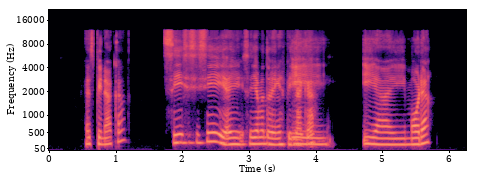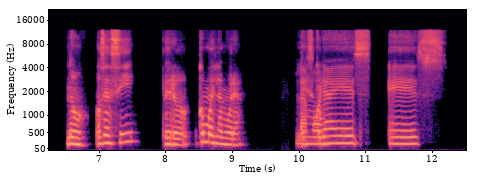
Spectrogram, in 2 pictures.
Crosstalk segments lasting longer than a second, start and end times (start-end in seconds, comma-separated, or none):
none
